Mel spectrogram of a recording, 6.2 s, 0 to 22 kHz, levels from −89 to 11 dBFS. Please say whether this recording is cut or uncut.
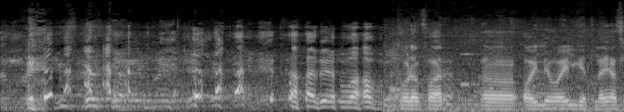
cut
